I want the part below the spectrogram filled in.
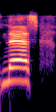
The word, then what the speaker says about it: Ness: So like, Ness rhymes with Wes, less. It's easier to explain to people. Say my name is Ness, like less with an N, especially with Chinese or where you're getting a Starbucks.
